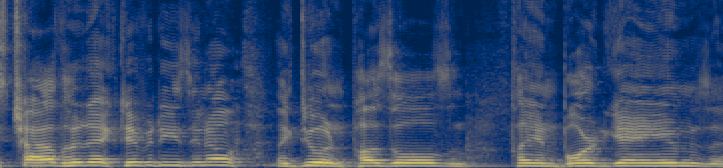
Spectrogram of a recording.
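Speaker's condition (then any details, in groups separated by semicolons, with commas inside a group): Cerebral palsy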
